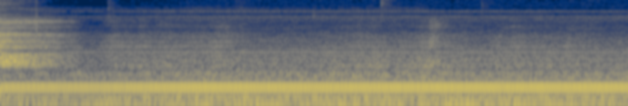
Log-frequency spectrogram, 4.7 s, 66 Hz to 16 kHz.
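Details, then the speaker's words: 2009 Chevrolet Colorado 3.7 inline-five with AR5 swap, first start after 10 months following an engine bay fire from an oil line failure, in neutral, key on: quiet, steady low hum, engine off, fuel pump priming normally. "i can hear that thing running don't know if you can on here but let's see what happens"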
